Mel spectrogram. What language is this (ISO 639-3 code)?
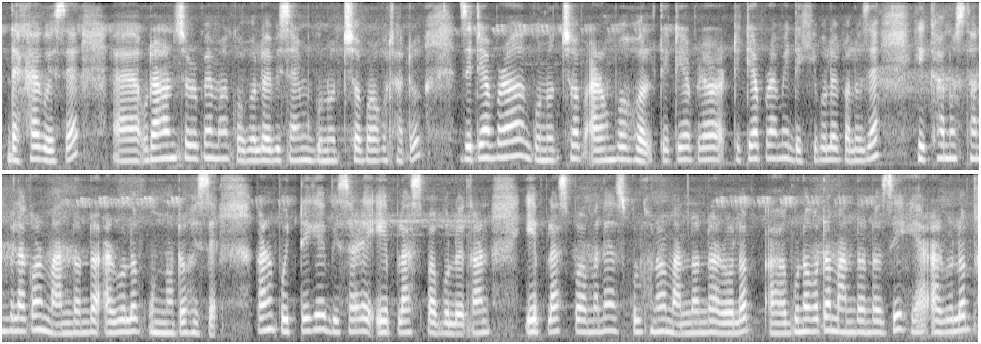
asm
